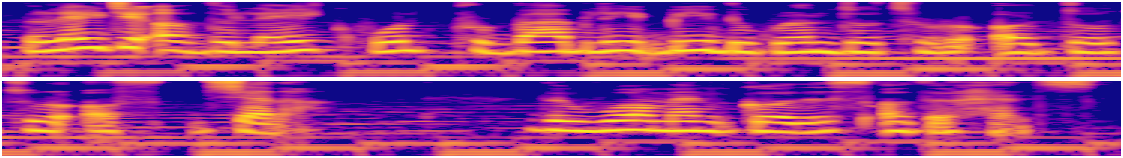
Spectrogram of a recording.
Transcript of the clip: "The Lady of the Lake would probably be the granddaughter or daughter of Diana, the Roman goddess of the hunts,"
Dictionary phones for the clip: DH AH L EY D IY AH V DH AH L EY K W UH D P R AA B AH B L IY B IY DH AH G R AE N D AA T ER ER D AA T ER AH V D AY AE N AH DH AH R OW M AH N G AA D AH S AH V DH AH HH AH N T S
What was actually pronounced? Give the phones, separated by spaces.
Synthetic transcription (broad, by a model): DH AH L EY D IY AH V DH AH L EY K W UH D P R AA B AH B L IY B IY DH AH G R AE N D AA T ER ER D AA T ER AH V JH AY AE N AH DH AH W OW M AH N G AA D AH S AH V DH AH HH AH N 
